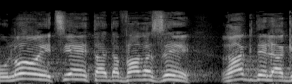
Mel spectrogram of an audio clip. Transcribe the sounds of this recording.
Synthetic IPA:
ulo̞jet͡siaet̪ad̪avaʁaze̞ | ʁakːd̪ejleaɡ

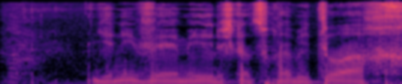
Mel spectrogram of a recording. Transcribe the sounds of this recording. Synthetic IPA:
janivemeiʁliʃkasuχnabit̪uaχ

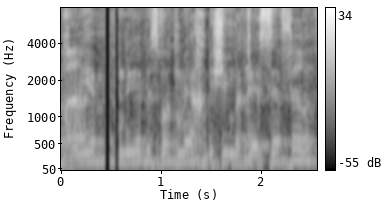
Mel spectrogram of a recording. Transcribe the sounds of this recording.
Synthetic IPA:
naχnunije | nijebesvotmeaχamiʃimbatejsefe̞ʁ

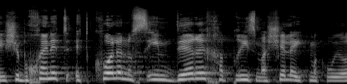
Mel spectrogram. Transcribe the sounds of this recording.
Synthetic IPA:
ʃe̞boχe̞netetkʰo̞lano̞sʔimde̞ʁeχhapʁizmaʃe̞lhaitmakʁujo̞

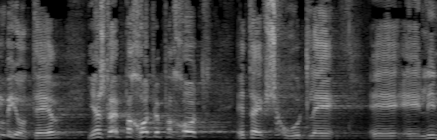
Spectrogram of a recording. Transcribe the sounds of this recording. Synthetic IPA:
mbejo̞te̞ʁjeʃlaempaχo̞tve̞paχo̞t̪ʔetaefʃaʁutle | li

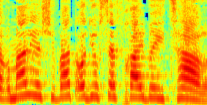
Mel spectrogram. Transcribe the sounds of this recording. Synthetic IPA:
aʁmalejeʃivat̪o̞d̪jose̞fχajbeit͡saʁ

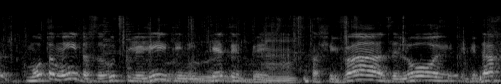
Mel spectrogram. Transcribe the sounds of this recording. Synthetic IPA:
kmo̞t̪amid̪aχzaut̪̚plilit̪hinimket̪et̪̚beχaʃḭvazelo̞iɡd̪aχ

